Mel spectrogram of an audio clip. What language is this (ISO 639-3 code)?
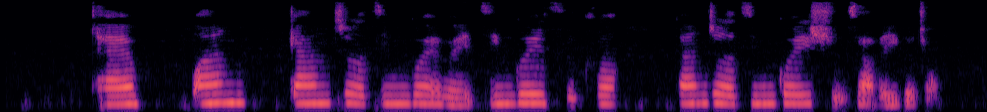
zho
